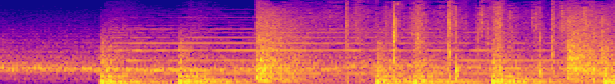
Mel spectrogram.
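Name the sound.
horses' hooves clip-clopping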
